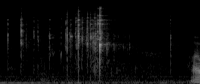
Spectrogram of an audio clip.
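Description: Metal rope-access hardware clicking and clinking as it is handled: the descender, carabiners and backup device knock together in a quick run of small clicks, with one sharper click about a second in.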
